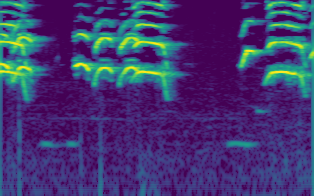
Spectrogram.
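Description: A lory gives loud, ringing, harmonic squeals and whistles in bursts of about a second with short gaps between, sliding up and down in pitch.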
